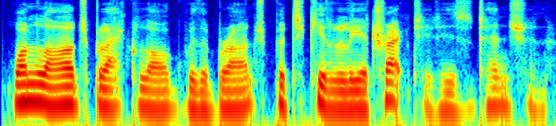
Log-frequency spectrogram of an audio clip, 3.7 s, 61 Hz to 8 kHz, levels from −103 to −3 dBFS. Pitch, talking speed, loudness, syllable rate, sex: 125 Hz, 180 wpm, -18 LUFS, 5.8 syllables/s, male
